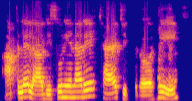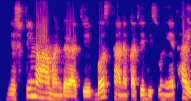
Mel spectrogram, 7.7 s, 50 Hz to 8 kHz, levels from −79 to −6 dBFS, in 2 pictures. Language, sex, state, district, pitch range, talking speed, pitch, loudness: Marathi, male, Maharashtra, Sindhudurg, 120-170 Hz, 95 wpm, 130 Hz, -13 LUFS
